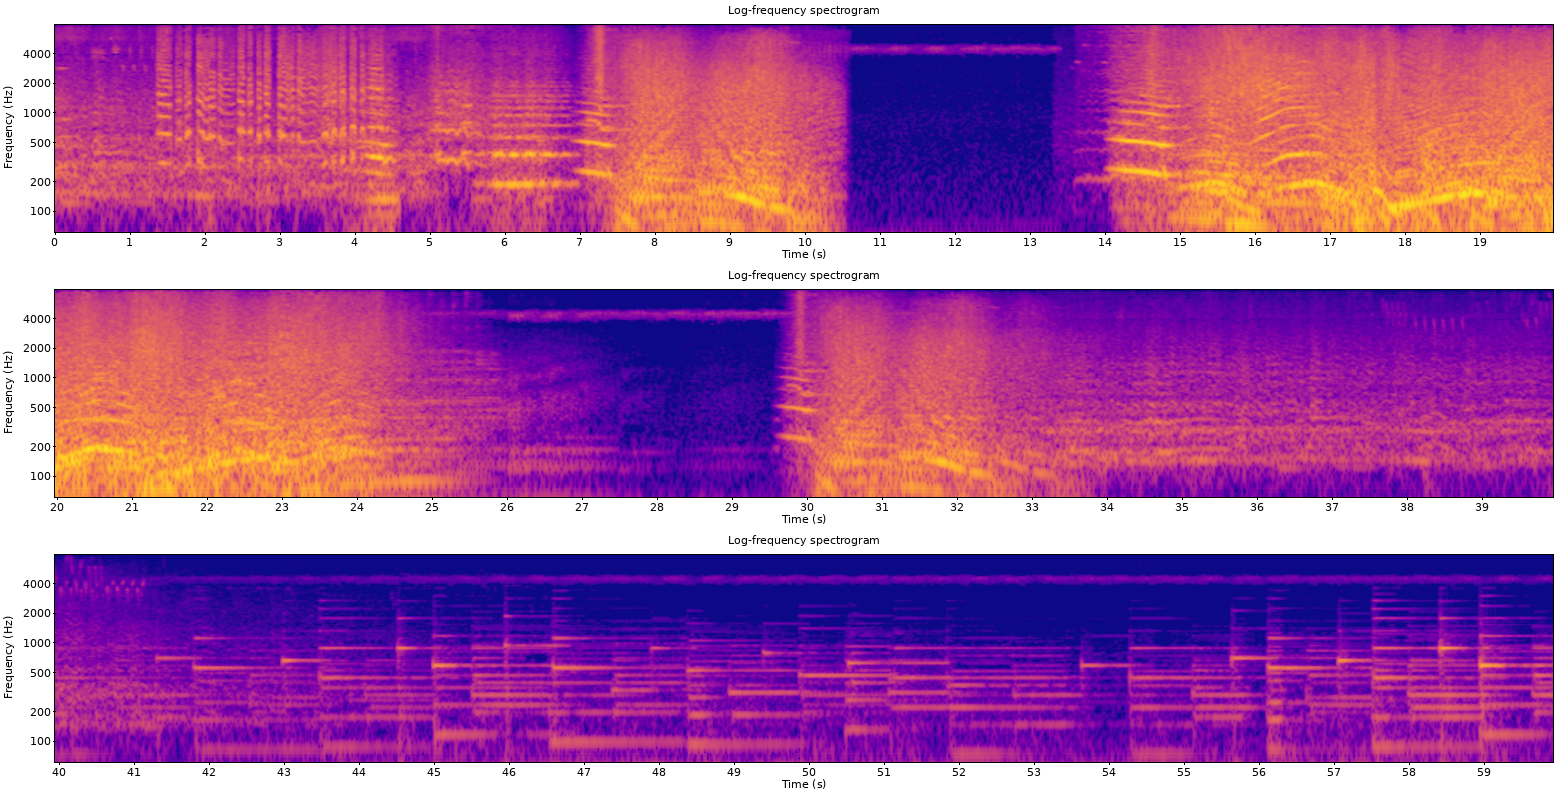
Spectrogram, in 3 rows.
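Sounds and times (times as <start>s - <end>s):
racing car engine revving: 0.0s - 10.4s, 14.0s - 25.6s, 30.6s - 40.4s
insect wing buzz: 0.0s - 43.2s.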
